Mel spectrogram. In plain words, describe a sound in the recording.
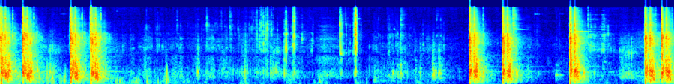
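A pistol fires loud sharp shots in quick pairs outdoors.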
